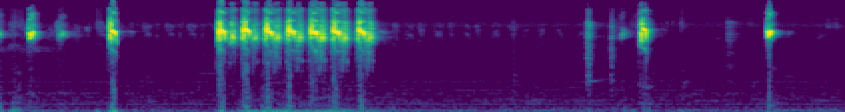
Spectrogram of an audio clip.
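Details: Olive-backed sunbird singing to stir up other sunbirds. Separate sharp high chips come before and after a quick burst of about seven shrill, buzzy notes in the middle.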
